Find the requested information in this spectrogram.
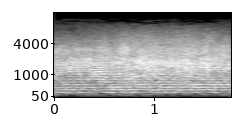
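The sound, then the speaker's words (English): Fighter planes of the American Air Force over China, their flying general at the controls, roar aloft seeking the enemy: a loud, steady propeller-engine drone with a dense harmonic hum that holds constant for the whole stretch, no voices over it. “Roaring aloft, they seek the enemy, their flying general still at the controls.”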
